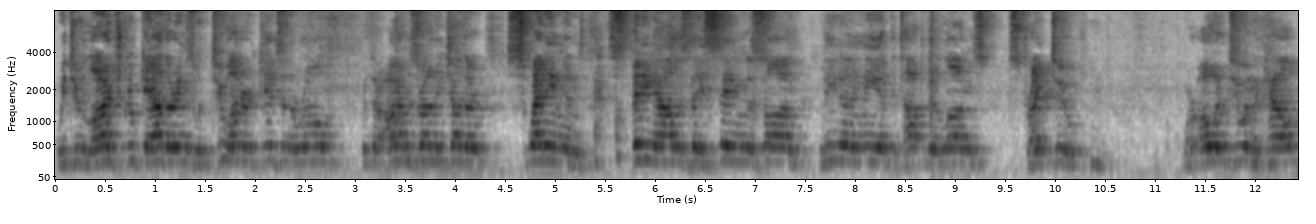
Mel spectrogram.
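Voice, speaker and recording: A man with an American accent speaks at a moderate pace, his pitch extremely high. The delivery is monotone and flat, with audible room echo. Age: 60s. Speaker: nonprofit founder and motivational speaker. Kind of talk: speech to a club audience.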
